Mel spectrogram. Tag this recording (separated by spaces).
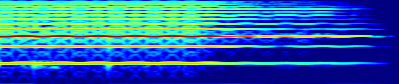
saw reaktor multisample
